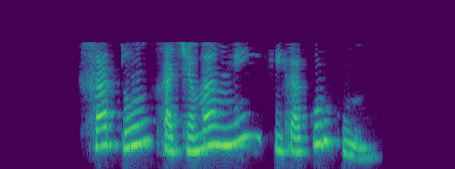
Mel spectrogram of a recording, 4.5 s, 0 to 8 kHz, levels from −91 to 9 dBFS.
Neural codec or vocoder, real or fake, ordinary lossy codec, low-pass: none; real; AAC, 16 kbps; 7.2 kHz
